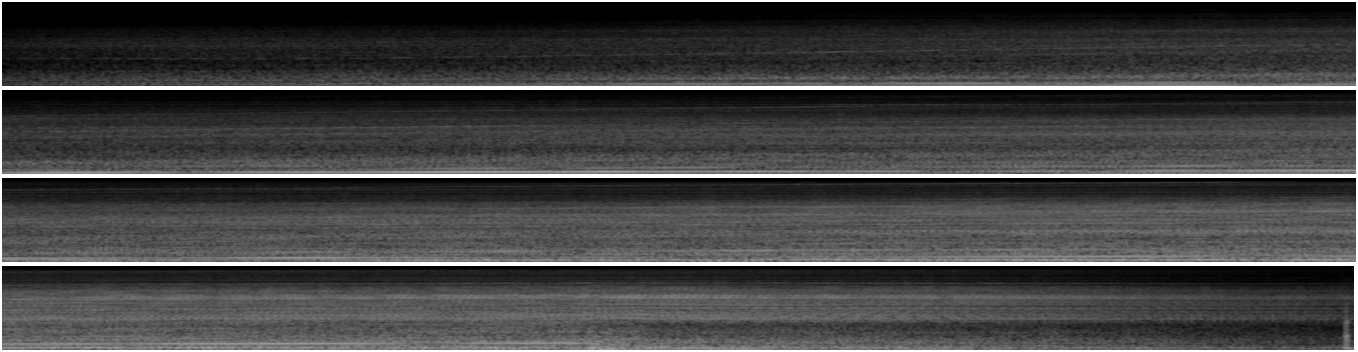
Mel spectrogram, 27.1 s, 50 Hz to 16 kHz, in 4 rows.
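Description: Audi RS4 B9's 2.9-litre twin-turbo V6, on its Stage 1 tune, pulling at full throttle on a chassis dyno. The engine revs rise steadily through one long run, growing louder, with a high whine climbing alongside. The engine backs off shortly before the end.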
